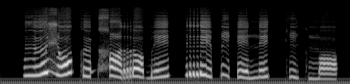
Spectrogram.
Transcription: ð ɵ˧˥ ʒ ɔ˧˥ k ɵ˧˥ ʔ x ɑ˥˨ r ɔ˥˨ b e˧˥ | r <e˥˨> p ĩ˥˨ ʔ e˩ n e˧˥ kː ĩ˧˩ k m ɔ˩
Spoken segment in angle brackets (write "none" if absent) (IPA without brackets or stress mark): e˥˨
